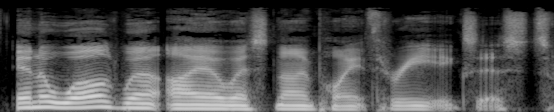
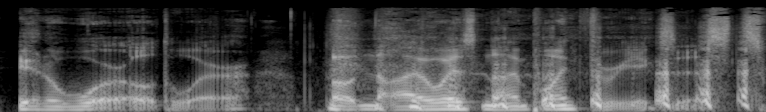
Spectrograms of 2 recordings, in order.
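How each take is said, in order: First: It is said in a normal speaking voice. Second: It is said in a dramatic movie-trailer voice.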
